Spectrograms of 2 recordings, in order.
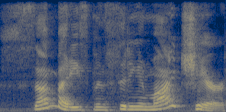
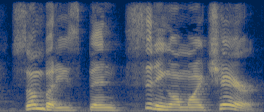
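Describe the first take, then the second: First: It is said in a middle-sized voice. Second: It is said in a great big voice.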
